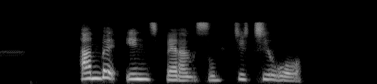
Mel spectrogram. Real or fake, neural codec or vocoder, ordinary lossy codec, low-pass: fake; codec, 16 kHz, 0.5 kbps, FreqCodec, larger model; MP3, 64 kbps; 7.2 kHz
